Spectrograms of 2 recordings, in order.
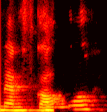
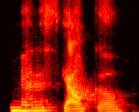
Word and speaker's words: Maniscalco: I can't pronounce that. Maniscalco? Maniscalco. It's like Italian.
